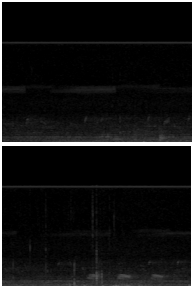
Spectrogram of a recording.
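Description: An animal calling: four short calls about a third of a second apart, starting about four seconds in, over faint outdoor background noise with a few light clicks.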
